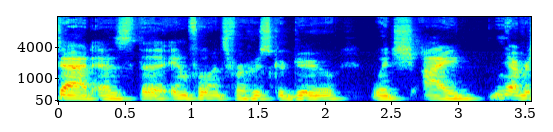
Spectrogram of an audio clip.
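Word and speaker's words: Hüsker Dü: I'm like, oh, is that how you say it? And it's like, yeah, what do you think those dots mean? Yeah. It's Husker Du. I thought it was Husker Du, and that doesn't even make sense.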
